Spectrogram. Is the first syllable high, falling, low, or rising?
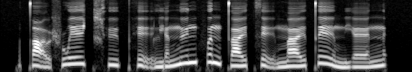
low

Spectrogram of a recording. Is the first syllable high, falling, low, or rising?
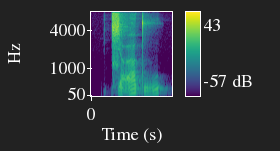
rising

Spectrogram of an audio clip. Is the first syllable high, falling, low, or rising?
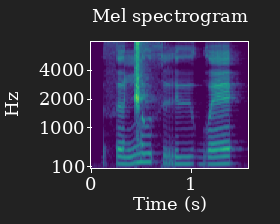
low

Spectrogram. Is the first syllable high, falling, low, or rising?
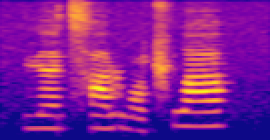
rising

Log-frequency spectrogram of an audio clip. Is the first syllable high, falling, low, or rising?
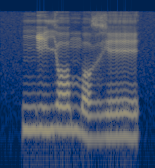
high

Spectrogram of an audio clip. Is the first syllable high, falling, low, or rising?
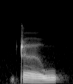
low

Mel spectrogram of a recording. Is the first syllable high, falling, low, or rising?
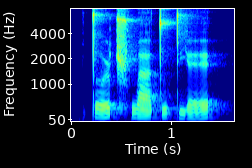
rising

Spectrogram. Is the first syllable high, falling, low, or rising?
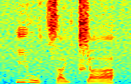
falling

